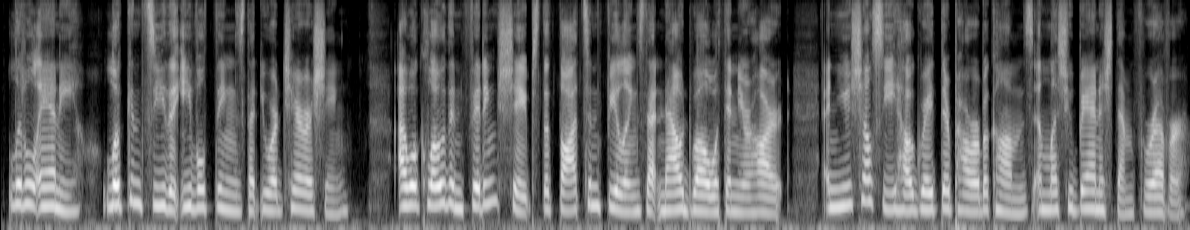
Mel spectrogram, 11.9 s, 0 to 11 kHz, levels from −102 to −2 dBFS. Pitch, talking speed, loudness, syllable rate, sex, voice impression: 215 Hz, 215 wpm, -21 LUFS, 5.7 syllables/s, female, very feminine, very young, slightly adult-like, very thin, tensed, slightly powerful, very bright, hard, very clear, very fluent, slightly raspy, very cute, slightly intellectual, very refreshing, sincere, slightly calm, very friendly, very reassuring, very unique, slightly elegant, wild, slightly sweet, very lively, strict, slightly intense, sharp, very light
